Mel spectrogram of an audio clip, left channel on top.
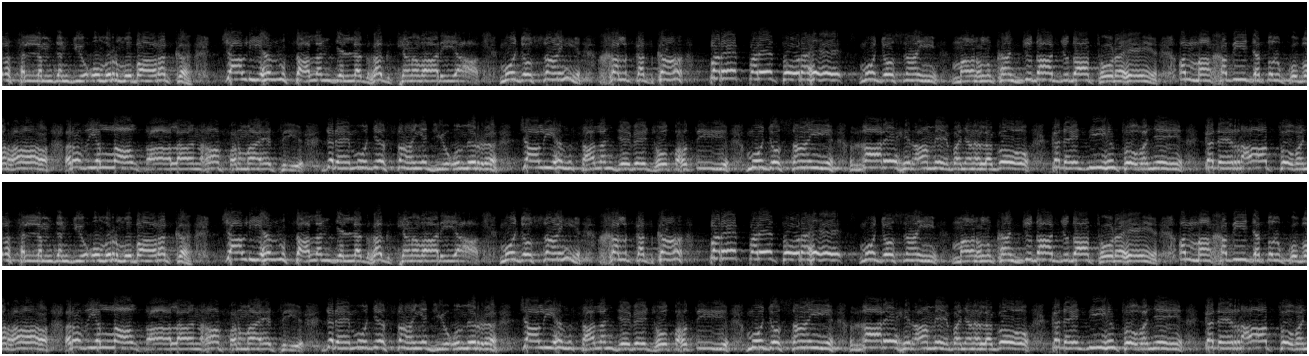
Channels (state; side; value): identical; both; correlation 1.00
